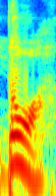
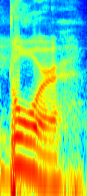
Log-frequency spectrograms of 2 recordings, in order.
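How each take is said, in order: First: It is said in a New York accent. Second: It is said in a general American accent. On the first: "like a, a person from New York" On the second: "If you want to pronounce it like the Americans"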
